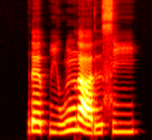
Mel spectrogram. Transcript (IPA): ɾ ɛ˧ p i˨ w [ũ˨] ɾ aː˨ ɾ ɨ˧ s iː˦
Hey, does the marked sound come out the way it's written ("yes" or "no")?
no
